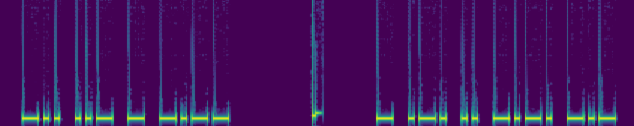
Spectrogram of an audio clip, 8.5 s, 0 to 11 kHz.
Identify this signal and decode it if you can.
Morse code, heard as a keyed tone, about 17 wpm, 700 Hz. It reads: DUTY TRICK
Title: Sentences from Top 1500 Words - New Word Drill - 17wpm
